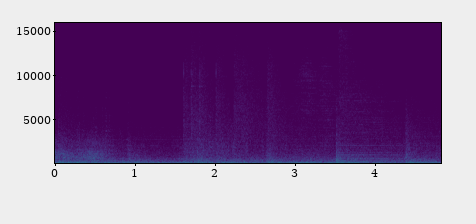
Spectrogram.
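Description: In a battle video game, Irish troops open fire at will on a lone Scottish general, producing a dense, steady roar of rolling gunfire and booming volleys with sharper cracks breaking through.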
